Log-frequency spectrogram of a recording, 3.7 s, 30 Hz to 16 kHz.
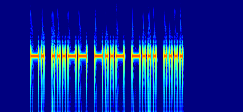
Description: Morse code, heard as a keyed tone, about 30 wpm, 700 Hz. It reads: N3XBH
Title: USA Call Signs - 5 Characters - Repeated 2x - 30wpm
